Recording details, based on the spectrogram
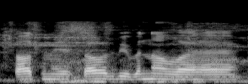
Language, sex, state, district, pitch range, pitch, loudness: Rajasthani, male, Rajasthan, Churu, 120-125 Hz, 125 Hz, -16 LUFS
